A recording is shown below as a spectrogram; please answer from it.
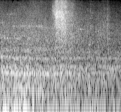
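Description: Amtrak diesel locomotive rumbling low as it moves alongside the platform, with a short hiss of air about a second in.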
